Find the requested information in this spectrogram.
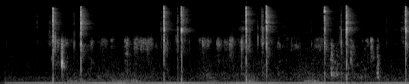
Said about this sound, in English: No, it's a pen. Clicking of a pen, putting on a pen.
